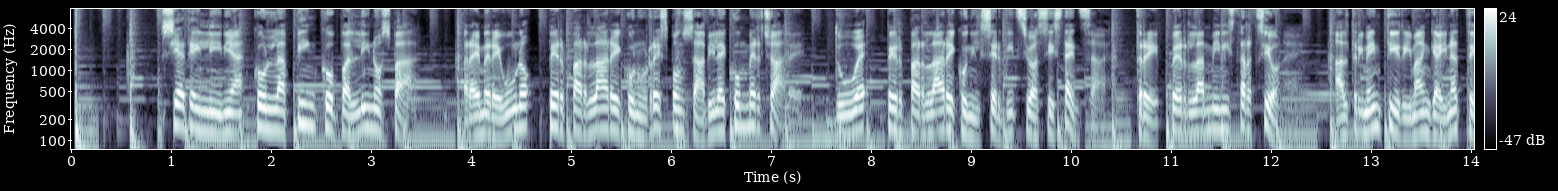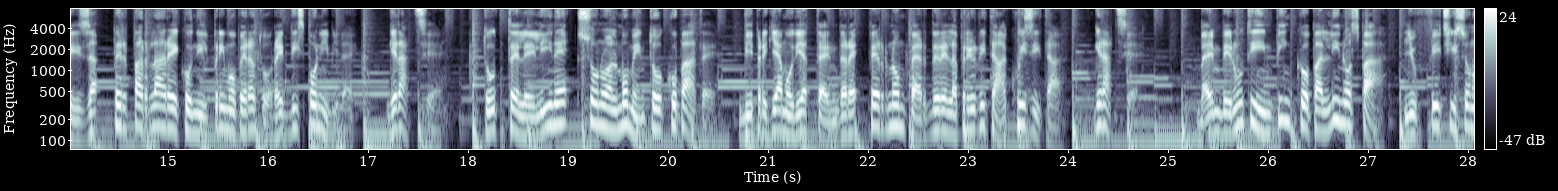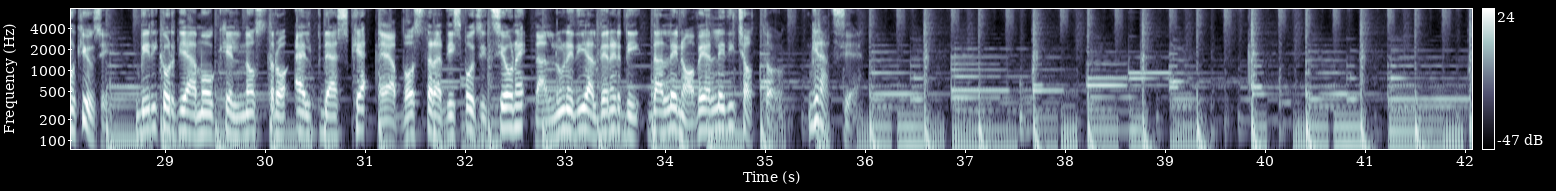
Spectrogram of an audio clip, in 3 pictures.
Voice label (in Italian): Voce maschile Segreteria e IVR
